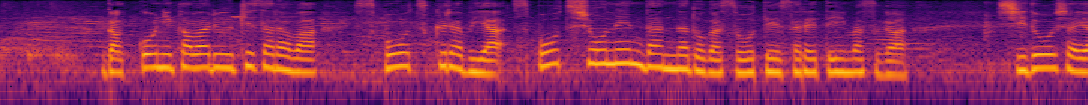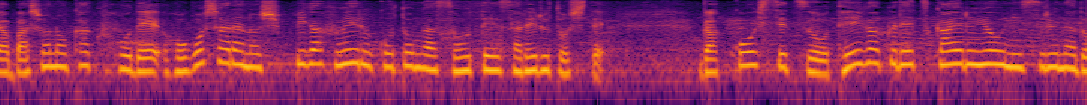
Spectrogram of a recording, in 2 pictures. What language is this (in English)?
Japanese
